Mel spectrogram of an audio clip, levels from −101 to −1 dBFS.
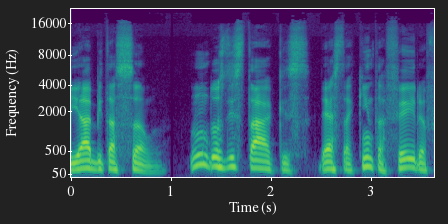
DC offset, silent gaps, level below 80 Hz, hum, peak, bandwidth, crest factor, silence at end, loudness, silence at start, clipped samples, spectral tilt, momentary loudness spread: under 0.1%; none; -66 dBFS; none; -4 dBFS; 17.5 kHz; 20 dB; 0 s; -24 LUFS; 0 s; under 0.1%; -5.5 dB/octave; 9 LU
